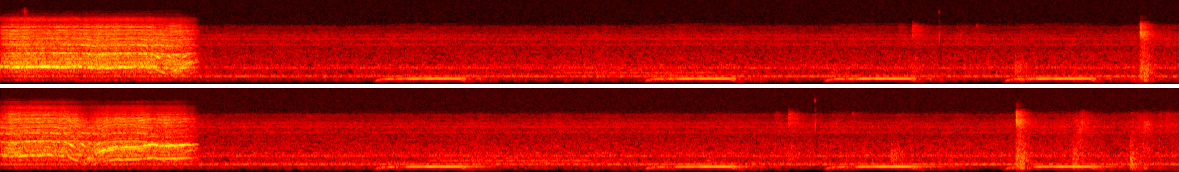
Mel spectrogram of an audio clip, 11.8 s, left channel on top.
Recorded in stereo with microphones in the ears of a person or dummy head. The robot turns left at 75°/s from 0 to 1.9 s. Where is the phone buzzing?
75° left (ahead or behind), 9.5 m.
